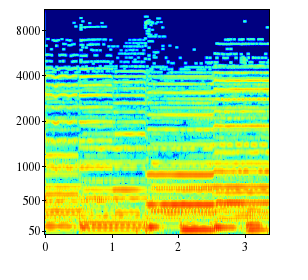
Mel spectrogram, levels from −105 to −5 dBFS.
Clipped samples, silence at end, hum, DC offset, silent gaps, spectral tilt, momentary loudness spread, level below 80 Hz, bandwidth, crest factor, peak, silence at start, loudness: under 0.1%; 0 s; none; under 0.1%; none; -6.5 dB/octave; 6 LU; -30 dBFS; 9.6 kHz; 14 dB; -8 dBFS; 0 s; -23 LUFS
